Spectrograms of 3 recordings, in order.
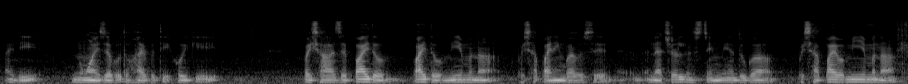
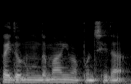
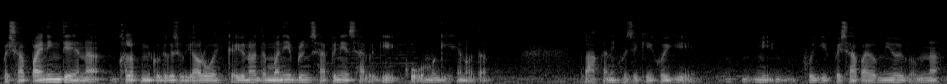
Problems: constant background noise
